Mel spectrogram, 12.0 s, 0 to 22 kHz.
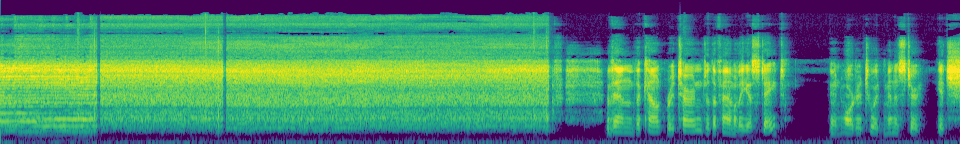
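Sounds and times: radio static hiss: 0:00.0 - 0:07.0, 0:10.4 - 0:12.0.

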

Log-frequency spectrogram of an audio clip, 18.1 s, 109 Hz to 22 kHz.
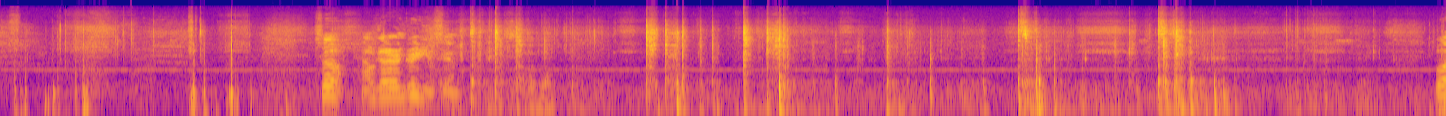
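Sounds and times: metal utensil scraping steel bowl: 0:05.8 - 0:06.8.

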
